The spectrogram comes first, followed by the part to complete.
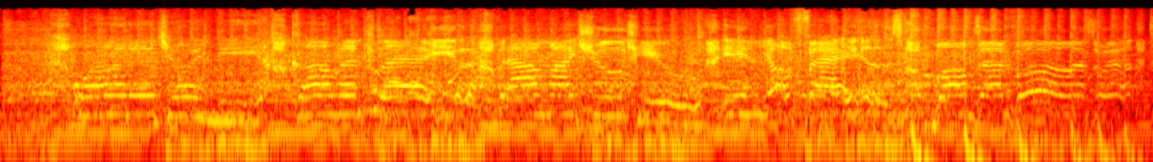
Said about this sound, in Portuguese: Enquanto isso, vocês estão escutando o público, né, gritando, vibrando com a luta que vai acontecendo, até que chega uma hora que um derrota o outro, o público aplaude, grita.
